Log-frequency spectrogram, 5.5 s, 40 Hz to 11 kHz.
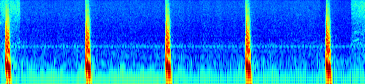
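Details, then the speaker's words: Normal second heart sound, from aortic and pulmonary valve closure, higher-pitched and shorter than the first, after a short silence; regular short heart sounds at about 50 a minute over a steady low hum. "o som da segunda dúvida é mais agudo e sua duração é menor quando comparada à primeira bulha"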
